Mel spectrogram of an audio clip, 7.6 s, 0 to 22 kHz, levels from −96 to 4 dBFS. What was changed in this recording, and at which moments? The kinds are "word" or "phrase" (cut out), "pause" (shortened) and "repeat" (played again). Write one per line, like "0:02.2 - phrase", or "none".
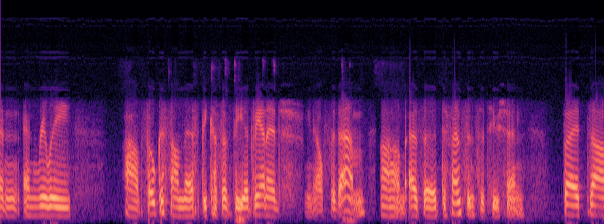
0:03.8 - pause
0:04.7 - pause

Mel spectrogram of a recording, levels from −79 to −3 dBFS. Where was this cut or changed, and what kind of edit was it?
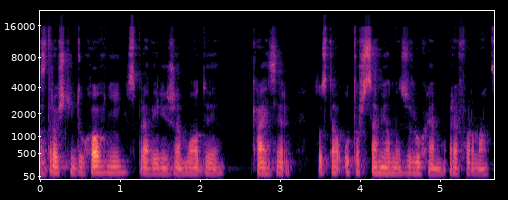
0:02.6 - word

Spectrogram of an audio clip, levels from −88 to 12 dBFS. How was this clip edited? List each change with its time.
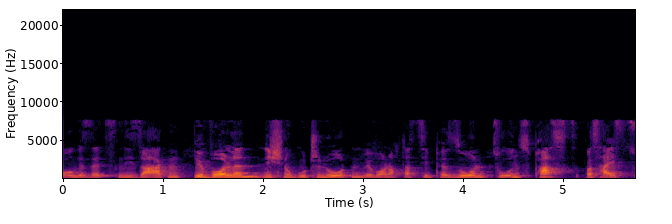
none

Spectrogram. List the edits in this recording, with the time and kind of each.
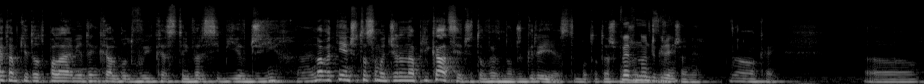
0:07.2 - pause

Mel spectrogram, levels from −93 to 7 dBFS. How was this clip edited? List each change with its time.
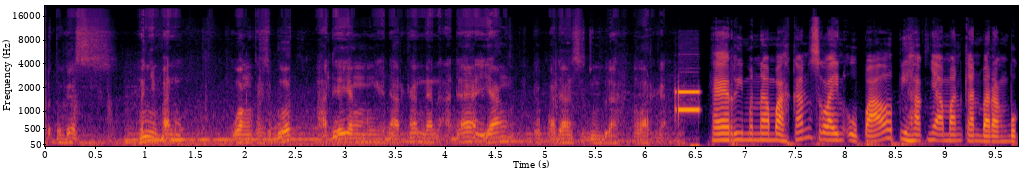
0:04.9 - word

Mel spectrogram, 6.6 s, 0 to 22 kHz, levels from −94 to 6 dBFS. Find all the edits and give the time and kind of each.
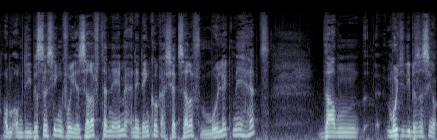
0:02.7 - word

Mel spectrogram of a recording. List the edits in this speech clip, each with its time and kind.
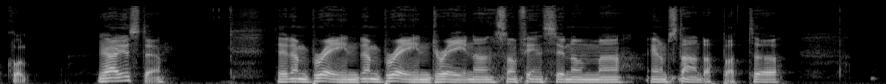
0:03.6 - repeat

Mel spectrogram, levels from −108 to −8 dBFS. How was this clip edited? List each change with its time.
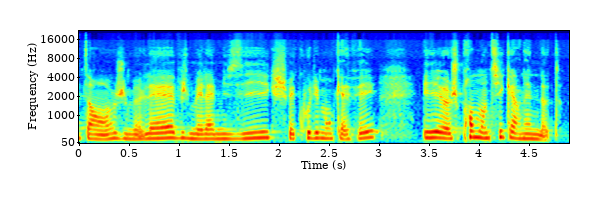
none

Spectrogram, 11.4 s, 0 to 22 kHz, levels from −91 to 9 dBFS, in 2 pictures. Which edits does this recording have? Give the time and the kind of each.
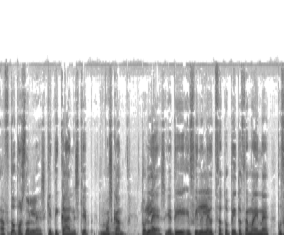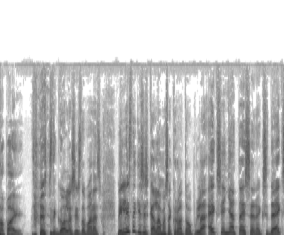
0:05.5 - pause

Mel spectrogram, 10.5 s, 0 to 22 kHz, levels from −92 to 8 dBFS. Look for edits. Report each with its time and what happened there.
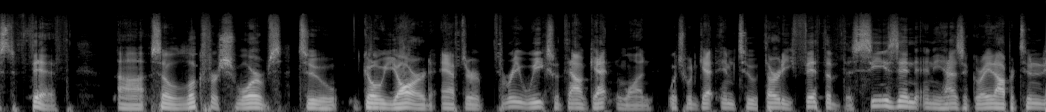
0:02.9 - pause
0:06.6 - pause
0:07.6 - word

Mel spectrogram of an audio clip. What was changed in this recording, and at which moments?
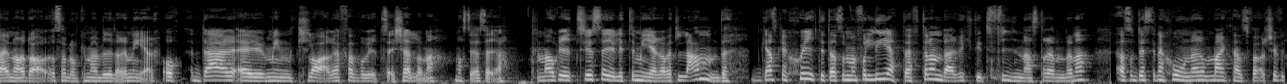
0:07.5 - pause

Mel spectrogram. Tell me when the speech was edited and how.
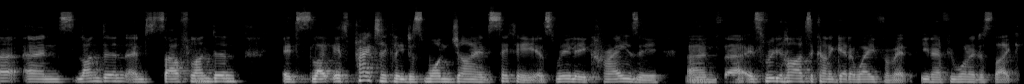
0:06.7 - pause

